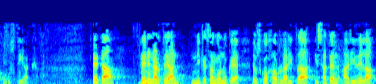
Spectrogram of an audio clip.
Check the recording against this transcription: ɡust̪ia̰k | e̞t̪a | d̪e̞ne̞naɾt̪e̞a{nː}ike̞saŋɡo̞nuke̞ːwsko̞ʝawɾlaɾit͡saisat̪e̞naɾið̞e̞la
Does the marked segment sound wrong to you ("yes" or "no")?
no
